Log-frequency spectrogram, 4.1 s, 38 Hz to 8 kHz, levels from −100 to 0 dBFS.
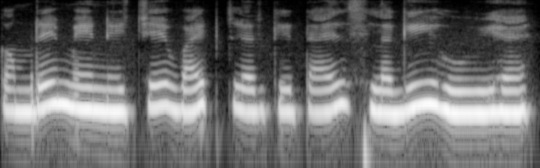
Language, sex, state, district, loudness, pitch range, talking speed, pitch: Hindi, female, Jharkhand, Garhwa, -10 LUFS, 225-265 Hz, 150 wpm, 235 Hz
